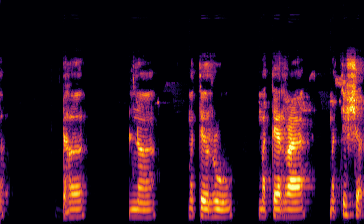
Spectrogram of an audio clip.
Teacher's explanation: ನಾಲಿಗೆಯನ್ನ ಹಿಂದೆ ಚಾಚಿ ಬಾಯಿಯ ಮೇಲ್ಭಾಗವನ್ನ ಸ್ಪರ್ಶಿಸುತ್ತವೆ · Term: ಮೂರ್ಧನ್ಯಾಕ್ಷರಗಳು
